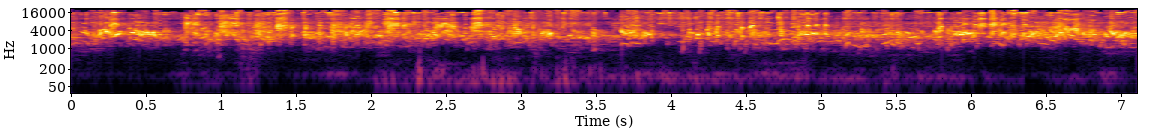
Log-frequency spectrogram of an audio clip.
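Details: Morning chorus of budgies: steady overlapping chirps, squeaks and warbles, with a low rumbling hum running beneath the chatter.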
